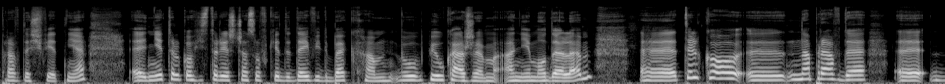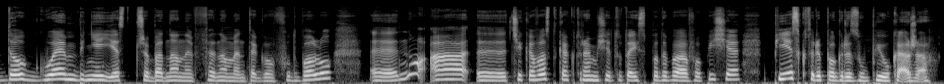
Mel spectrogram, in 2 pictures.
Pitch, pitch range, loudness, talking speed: 195 Hz, 180-225 Hz, -16 LUFS, 115 wpm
